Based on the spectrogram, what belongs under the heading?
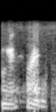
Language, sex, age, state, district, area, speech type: Assamese, male, 60+, Assam, Morigaon, rural, conversation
